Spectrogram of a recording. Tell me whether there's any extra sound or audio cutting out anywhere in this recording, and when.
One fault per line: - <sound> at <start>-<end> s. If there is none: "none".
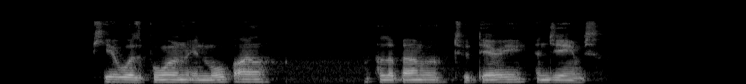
none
